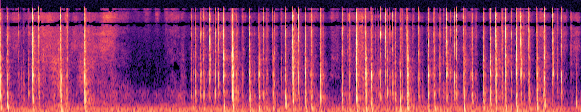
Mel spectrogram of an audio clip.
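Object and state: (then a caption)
Silicone-covered laptop keyboard. Fingertips of both hands with short nails type rapidly on a laptop keyboard covered by a dark silicone keyboard cover. The result is a dense stream of short, soft tapping key presses that die away almost instantly over a low steady hum, with a brief pause near the two-second mark.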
